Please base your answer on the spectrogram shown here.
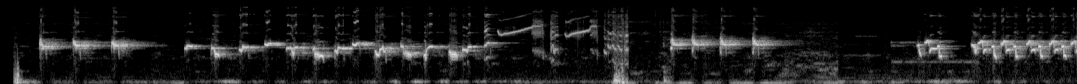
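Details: Yellow-vented bulbul in long, rapid fighting song used as a lure to provoke rivals: bright whistled notes in quick bursts, some rising and falling, a break midway with a sharp click, then fast repeated notes again over low hum.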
